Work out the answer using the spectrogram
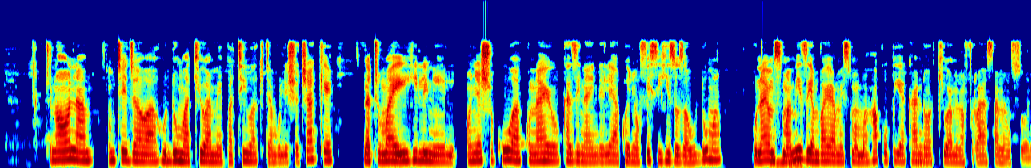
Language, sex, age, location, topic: Swahili, female, 25-35, Kisumu, government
